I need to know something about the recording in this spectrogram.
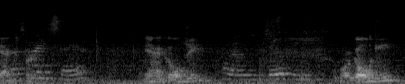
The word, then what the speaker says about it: Golgi: Yeah, Golgi I thought it was or Golgi, if you want to throw in an extra G, but Golgi. It's like a J. Yeah, it's like Golgi.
